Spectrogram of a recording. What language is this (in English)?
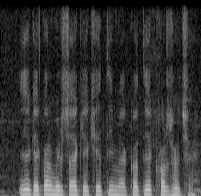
Maithili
